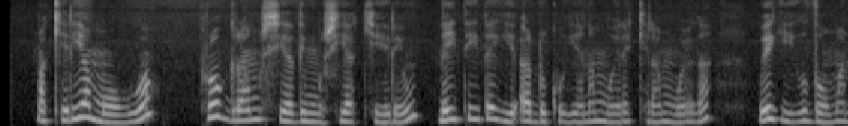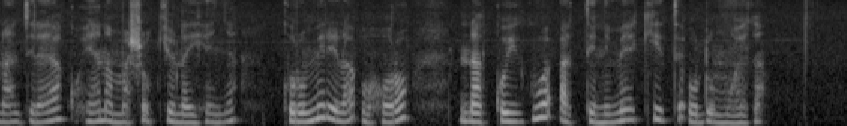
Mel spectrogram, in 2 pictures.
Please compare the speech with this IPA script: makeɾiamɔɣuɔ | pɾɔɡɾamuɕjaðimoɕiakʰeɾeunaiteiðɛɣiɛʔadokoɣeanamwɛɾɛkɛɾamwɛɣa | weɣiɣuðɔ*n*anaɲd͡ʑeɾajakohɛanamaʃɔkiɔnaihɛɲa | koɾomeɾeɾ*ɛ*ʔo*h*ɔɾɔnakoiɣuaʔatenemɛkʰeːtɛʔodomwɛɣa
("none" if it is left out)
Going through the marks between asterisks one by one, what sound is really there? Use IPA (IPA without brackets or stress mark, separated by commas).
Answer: m, a, h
